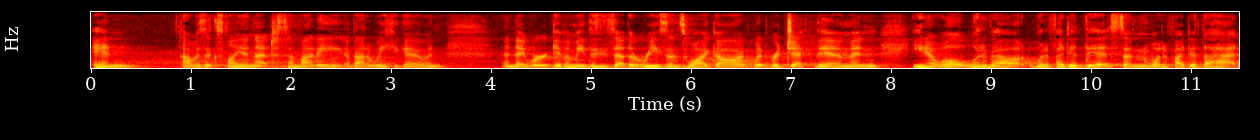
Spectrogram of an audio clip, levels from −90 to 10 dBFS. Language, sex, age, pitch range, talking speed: English, female, 30-49, 170-205 Hz, 220 wpm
